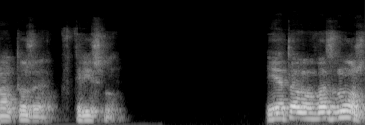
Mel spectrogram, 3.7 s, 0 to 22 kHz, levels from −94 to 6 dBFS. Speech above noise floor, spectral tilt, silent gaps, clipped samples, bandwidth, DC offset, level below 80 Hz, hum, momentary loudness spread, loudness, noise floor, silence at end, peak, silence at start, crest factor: over 71 dB; -7 dB/octave; none; under 0.1%; 9 kHz; under 0.1%; -68 dBFS; none; 15 LU; -19 LUFS; under -90 dBFS; 0 s; -4 dBFS; 0 s; 16 dB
